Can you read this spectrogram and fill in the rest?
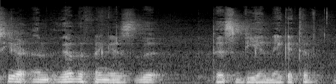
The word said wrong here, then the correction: via negativa: I'm going to say it wrong, via negativa. I think you need a sort of slightly less Presbyterian accent to do that one, via negativa.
